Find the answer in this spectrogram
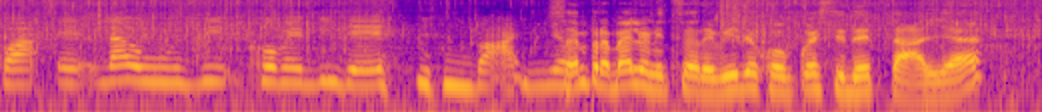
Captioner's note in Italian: risate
